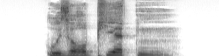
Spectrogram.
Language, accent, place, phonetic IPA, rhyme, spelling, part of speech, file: German, Germany, Berlin, [uzʊʁˈpiːɐ̯tn̩], -iːɐ̯tn̩, usurpierten, adjective / verb, De-usurpierten.ogg
- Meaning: inflection of usurpieren: 1. first/third-person plural preterite 2. first/third-person plural subjunctive II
